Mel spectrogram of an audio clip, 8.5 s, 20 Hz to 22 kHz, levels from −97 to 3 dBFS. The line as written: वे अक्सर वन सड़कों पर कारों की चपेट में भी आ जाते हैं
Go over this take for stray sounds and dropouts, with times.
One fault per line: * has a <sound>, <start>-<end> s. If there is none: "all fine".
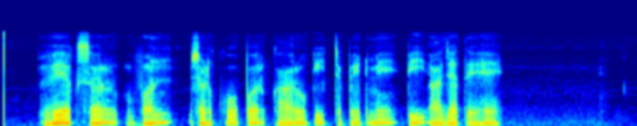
all fine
